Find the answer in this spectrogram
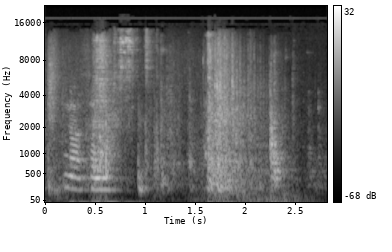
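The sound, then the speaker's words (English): A front door sounds as someone walks in, giving a few clunks and rattles of varying strength, partly under a voice. “Wendy walks in the front door.”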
